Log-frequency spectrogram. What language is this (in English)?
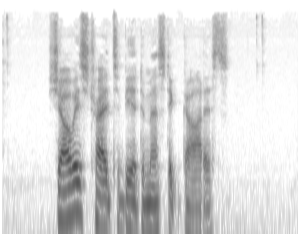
English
